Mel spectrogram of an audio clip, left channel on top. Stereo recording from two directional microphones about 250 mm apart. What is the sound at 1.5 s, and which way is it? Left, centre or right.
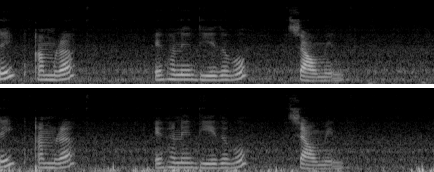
A woman's voice, centre.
